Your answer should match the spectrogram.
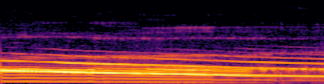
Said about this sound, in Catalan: I atenció, que sonen les sirenes.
